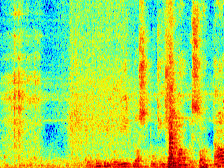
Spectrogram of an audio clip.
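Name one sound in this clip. A plastic dish slides across a stone counter.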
